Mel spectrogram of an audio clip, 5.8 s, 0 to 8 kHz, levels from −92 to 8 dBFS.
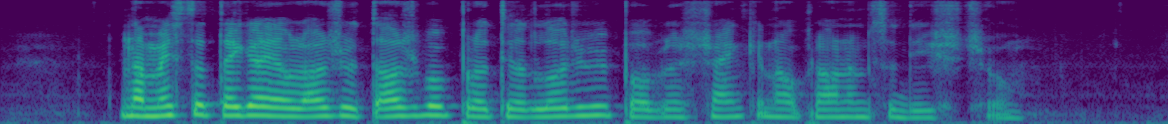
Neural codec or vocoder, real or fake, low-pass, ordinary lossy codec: codec, 16 kHz, 16 kbps, FreqCodec, smaller model; fake; none; none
